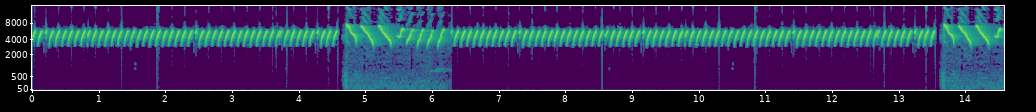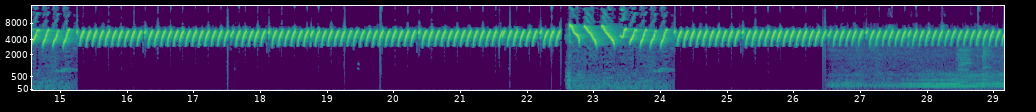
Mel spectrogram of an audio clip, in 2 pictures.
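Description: White-eye (pleci) song in the long 'nembak' style: an unbroken, very fast, high-pitched trill, broken three times, about nine seconds apart, by a short downward-sweeping phrase, as if one recording were looped. A low drone joins in near the end.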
